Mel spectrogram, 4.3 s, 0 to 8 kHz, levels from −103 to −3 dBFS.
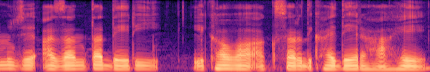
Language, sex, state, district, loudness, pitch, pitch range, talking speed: Hindi, male, Arunachal Pradesh, Papum Pare, -19 LUFS, 95 Hz, 90-95 Hz, 140 wpm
